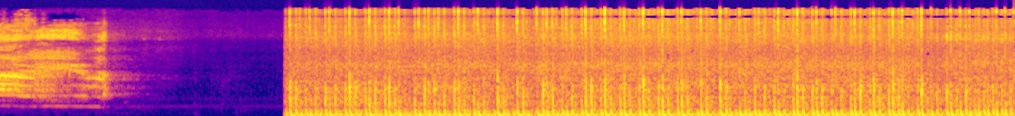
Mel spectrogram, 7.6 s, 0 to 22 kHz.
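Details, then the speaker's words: 2020 Harley-Davidson Road Glide Special with fresh 128" big bore kit, first start after oil priming, before dyno tune: catches after a pause into a deep, loping, even idle around 200 beats a minute, some smoke; normal idle. "hey it's smoking wow yeah it definitely has a deeper sound oh yeah but obviously it's going to sound totally different once you tune it right"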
